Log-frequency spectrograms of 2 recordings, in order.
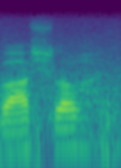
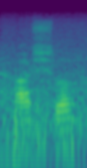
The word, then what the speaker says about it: Oslo: on it another panning view of oshlo as they seem to pronounce it here oshlo and this is still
